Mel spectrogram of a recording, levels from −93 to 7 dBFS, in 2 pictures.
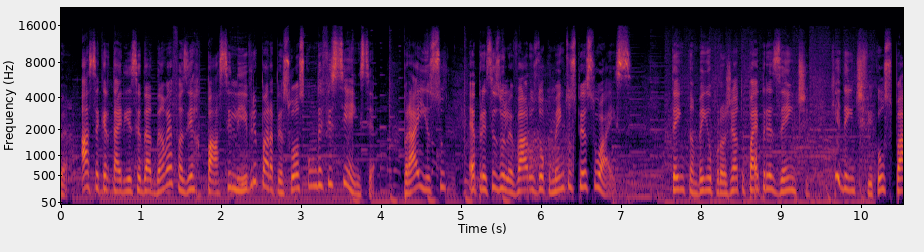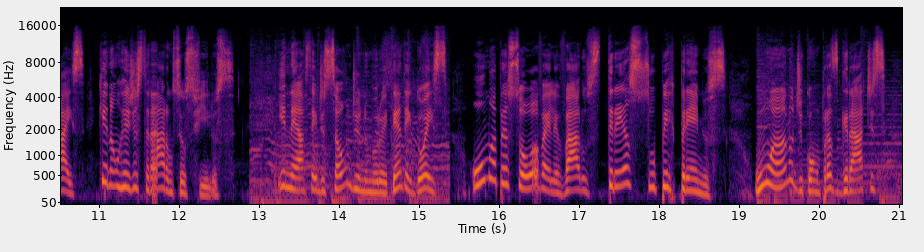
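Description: Lost LE Audio frames break the audio at 8.67–8.70 s (30 ms), 11.67–11.73 s (60 ms) and across 16.42–16.52 s (60 ms in short bursts). The LC3 decoder refills gaps with the last spectrum, signs randomised, so tones smear into noise instead of dropping to silence.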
